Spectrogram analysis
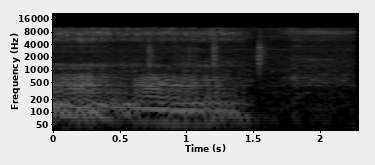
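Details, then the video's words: Sleeping pet dog indoors giving one deep, buzzing snore that fades after a second and a half, followed by soft room noise and faint clicks. "I love it when my dog snores!"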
